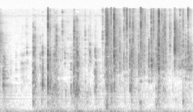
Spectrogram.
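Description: A large hardcover picture book being closed and handled: a run of irregular light clicks and rustles of paper and cover, starting about half a second in.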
